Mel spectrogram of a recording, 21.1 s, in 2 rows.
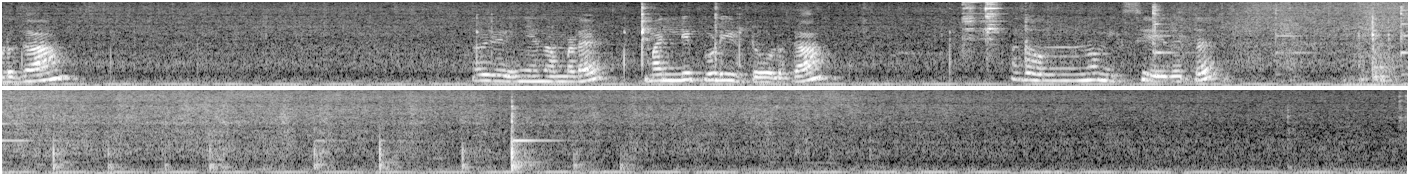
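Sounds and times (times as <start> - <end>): vegetables sizzling in oil: 0.0 - 21.0.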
